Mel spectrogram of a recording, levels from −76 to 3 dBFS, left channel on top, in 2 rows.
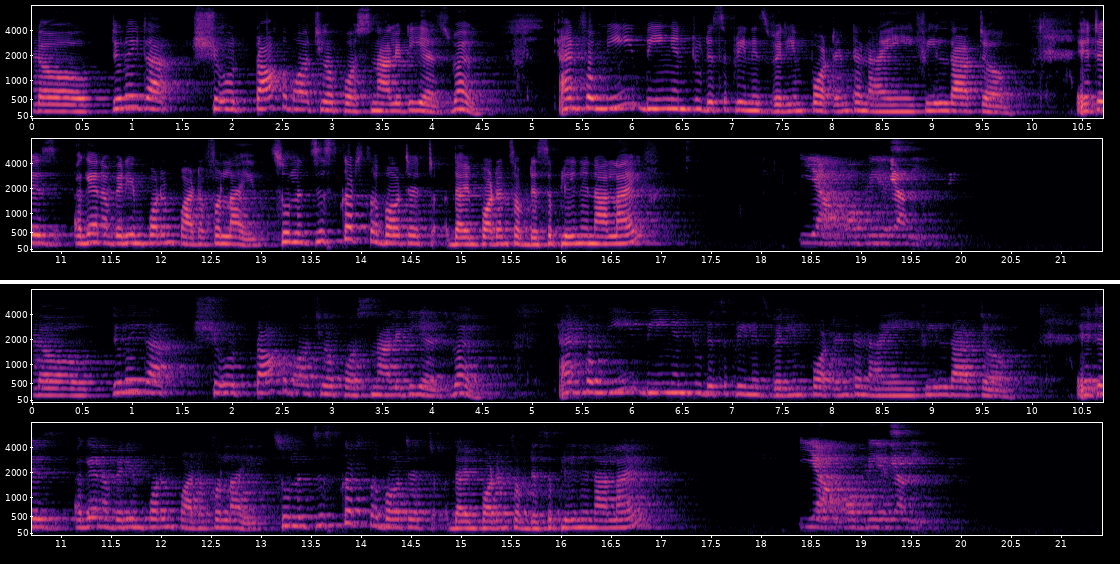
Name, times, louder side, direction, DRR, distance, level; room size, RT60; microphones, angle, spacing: voice 1, 0.0-4.5 4.8-9.8 10.1-17.0 19.3-19.4, left 5 dB, 75° left, 10 dB, 0.6 m, -28 dB
voice 2, 18.4-19.6, equal, 45° right, -4 dB, 3.9 m, -32 dB
13.5 x 13.5 x 2.9 m, 1.2 s
head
